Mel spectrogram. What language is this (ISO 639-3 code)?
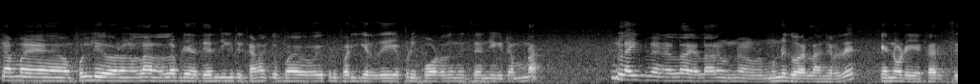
tam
